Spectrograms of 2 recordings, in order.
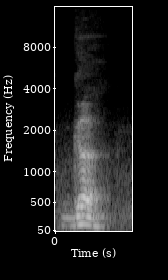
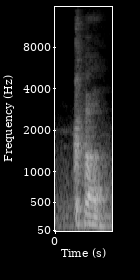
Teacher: अब ख भी आप देख लीजिए कि ये बिल्कुल पीछे से नहीं आ रहा है, जहाँ से ग निकला है वहीं से ख की साउंड निकल रही है, लेकिन थोड़ा सा ग में और ख में फ़र्क है। ग में इतना फोर्स नहीं पड़ता, ख में पड़ता है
